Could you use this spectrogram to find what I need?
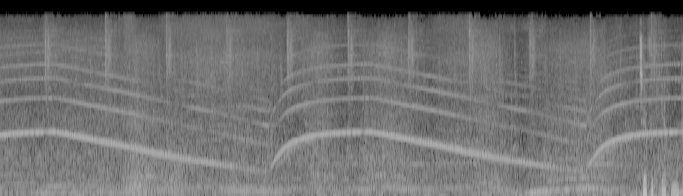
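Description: A car engine roars loudly, its pitch sliding down and then jumping back up with each gear change.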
